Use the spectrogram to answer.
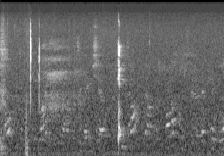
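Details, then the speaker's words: Young child with hiccups, saying "excuse me" after each: two abrupt, sharp catching sounds about two seconds apart over quiet room noise. "Excuse me. Are you going to say excuse me every time you hiccup?"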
